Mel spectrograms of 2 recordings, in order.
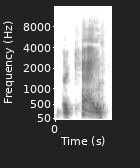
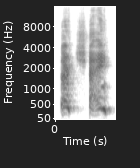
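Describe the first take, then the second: First: "cane" said for "chain", with a hard k; misread word. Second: "chain" with a ch sound, pitched up; corrected word. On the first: Reader stumbling over the script, misread "cane". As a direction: say "cane" where "chain" belongs. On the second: Reader fixing the misread script, corrected "chain". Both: Shown as a demonstration.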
